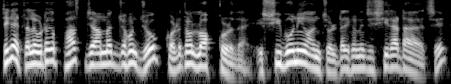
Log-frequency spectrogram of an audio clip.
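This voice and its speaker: A man on a podcast explaining ideas at length in a teacherly way, often checking in with his listener and trailing off softly on repeated words. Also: fairly high pitch, animated, fast, no echo, clean studio sound. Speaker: podcast guest.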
